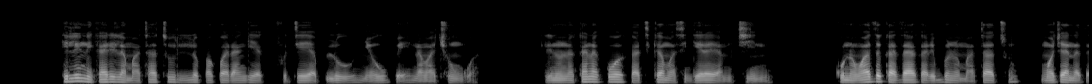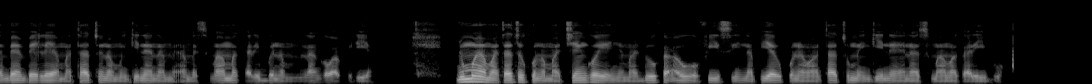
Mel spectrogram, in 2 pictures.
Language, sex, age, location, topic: Swahili, male, 50+, Nairobi, government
